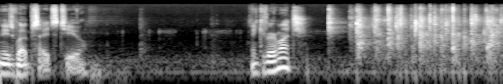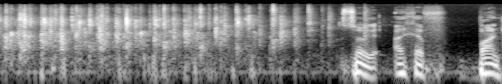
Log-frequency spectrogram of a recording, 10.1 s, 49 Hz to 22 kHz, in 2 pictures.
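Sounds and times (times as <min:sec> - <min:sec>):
audience applauding: 0:03.5 - 0:08.8.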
